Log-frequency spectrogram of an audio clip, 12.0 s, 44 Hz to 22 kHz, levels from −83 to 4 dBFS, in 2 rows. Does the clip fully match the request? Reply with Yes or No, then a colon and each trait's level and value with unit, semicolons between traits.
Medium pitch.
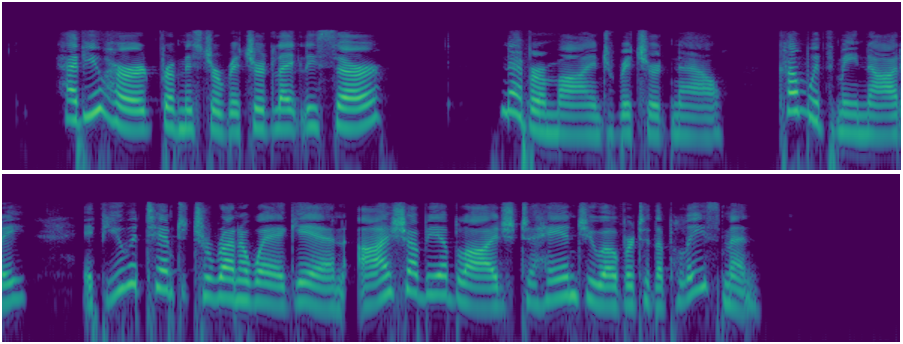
No: high, 200 Hz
